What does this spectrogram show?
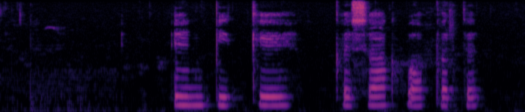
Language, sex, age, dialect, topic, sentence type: Marathi, female, 25-30, Southern Konkan, agriculture, question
